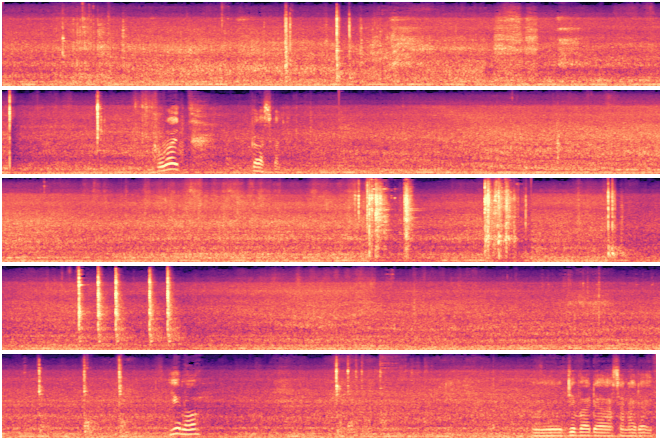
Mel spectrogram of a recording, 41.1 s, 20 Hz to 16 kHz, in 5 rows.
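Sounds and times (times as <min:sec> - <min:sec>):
low mechanical hum: 0:00.0 - 0:41.0.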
